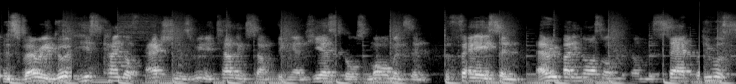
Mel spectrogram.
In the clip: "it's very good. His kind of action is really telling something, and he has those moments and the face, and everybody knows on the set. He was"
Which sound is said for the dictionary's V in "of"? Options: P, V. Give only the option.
V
